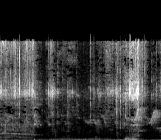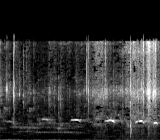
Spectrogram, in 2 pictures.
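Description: Short high bird chirps, repeated several times through the second half, over a steady low rumble.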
